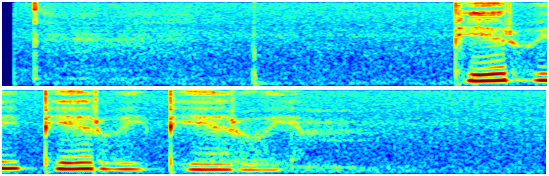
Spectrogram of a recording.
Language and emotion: Russian, sad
